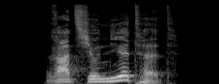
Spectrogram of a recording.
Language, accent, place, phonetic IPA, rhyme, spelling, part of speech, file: German, Germany, Berlin, [ʁat͡si̯oˈniːɐ̯tət], -iːɐ̯tət, rationiertet, verb, De-rationiertet.ogg
- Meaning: inflection of rationieren: 1. second-person plural preterite 2. second-person plural subjunctive II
